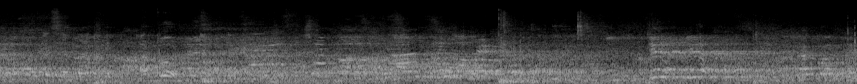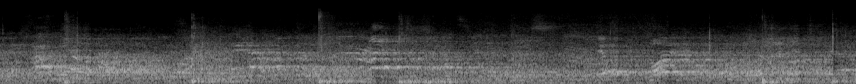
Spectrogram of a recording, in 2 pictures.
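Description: A ball thuds when kicked.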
